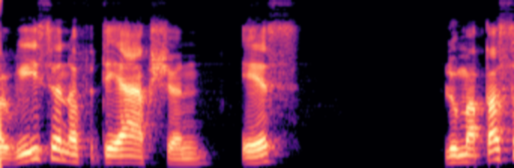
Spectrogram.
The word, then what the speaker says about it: lumakas: Word for word, it's lumakas ako ng dahil sa iyo. Lumakas ako ng dahil sa iyo. Lumakas ako ng dahil sa iyo. The first word is lumakas. Lumakas. Lumakas. Lumakas is spelled as L-U-M-A-K-A-S.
